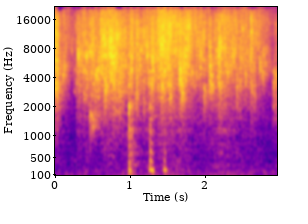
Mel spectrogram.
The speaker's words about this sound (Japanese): はい、流しますよ。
